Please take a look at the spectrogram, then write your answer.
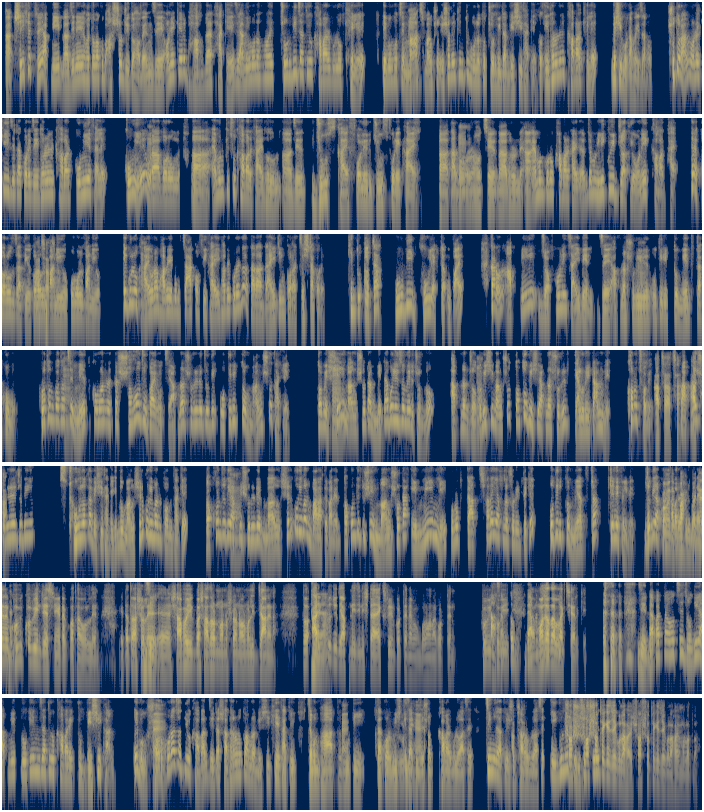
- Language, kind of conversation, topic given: Bengali, podcast, ঘরে বসে সহজভাবে ফিট থাকার জন্য আপনার পরামর্শ কী?
- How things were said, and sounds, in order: other background noise; "তারপর" said as "তারবর"; in English: "dieting"; in English: "metabolism"; in English: "explain"; chuckle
